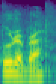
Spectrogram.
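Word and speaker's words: Örebro: I learned it's pronounced Urabra, which is more helpful.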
